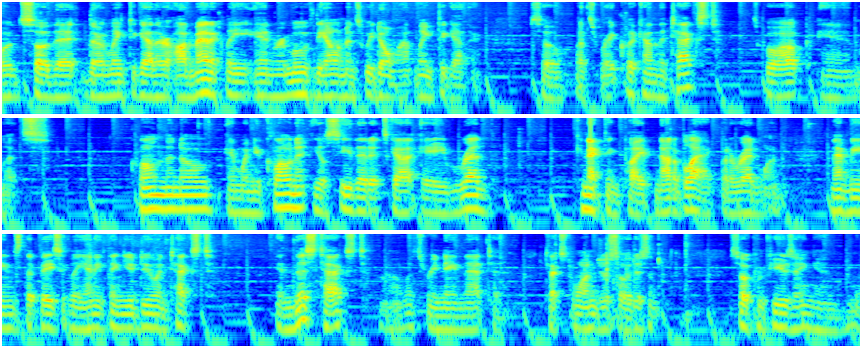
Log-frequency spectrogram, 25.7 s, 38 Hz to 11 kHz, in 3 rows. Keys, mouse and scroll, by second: 5.7 right click, 10.5 click, 12.0 click, 16.6-18.2 drag, 18.7 click, 20.0 click, 21.9 click, 23.2 BackSpace, 23.9 Return.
